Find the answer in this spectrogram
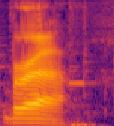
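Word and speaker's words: bruh: resposta bro, punts suspensius, escrit B-R-U-H i pronunciat brr.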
